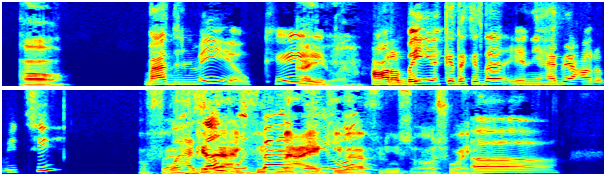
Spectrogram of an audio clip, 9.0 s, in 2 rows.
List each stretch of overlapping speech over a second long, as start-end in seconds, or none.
5.7-7.1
